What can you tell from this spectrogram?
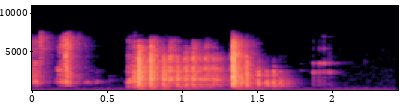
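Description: Dice are rolled for a listen check in a game, rattling and tumbling across a hard table in a few quick bursts, clattering loudly before a last faint click as they settle; no voices.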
